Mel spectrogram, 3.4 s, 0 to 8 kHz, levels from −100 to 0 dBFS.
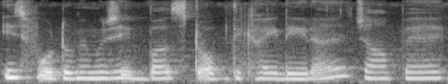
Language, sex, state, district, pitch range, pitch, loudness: Hindi, female, Rajasthan, Jaipur, 210-225 Hz, 215 Hz, -15 LUFS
